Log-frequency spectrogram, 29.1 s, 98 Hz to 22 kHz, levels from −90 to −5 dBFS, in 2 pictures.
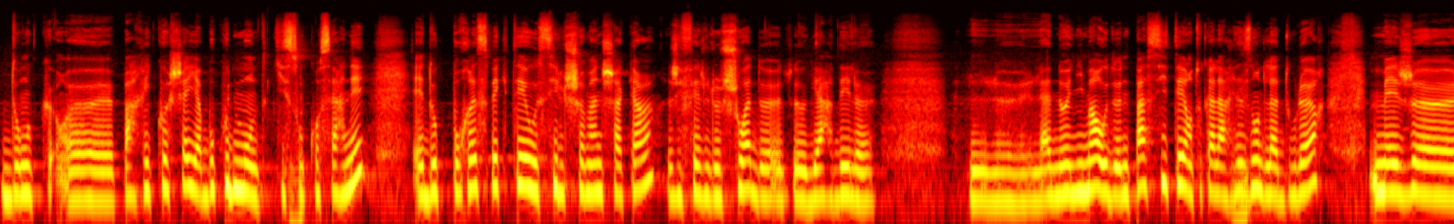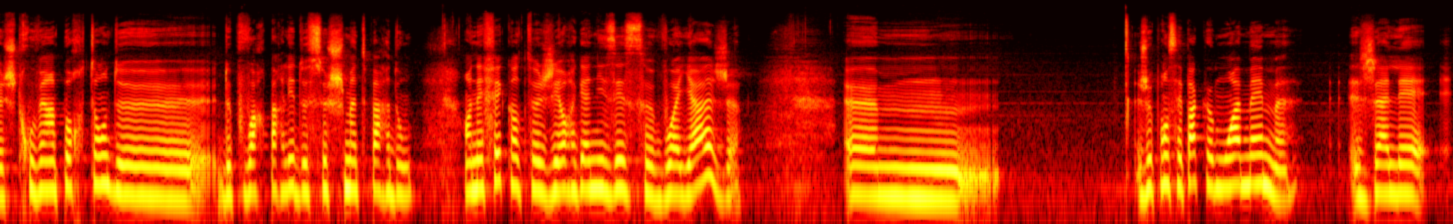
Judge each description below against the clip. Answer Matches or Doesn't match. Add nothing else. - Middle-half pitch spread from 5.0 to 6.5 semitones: Doesn't match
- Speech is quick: Doesn't match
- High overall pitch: Matches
